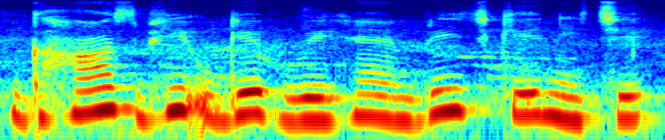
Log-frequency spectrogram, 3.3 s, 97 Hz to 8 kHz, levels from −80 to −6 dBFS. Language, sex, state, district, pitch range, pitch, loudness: Hindi, female, Chhattisgarh, Raipur, 190-225 Hz, 210 Hz, -15 LUFS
